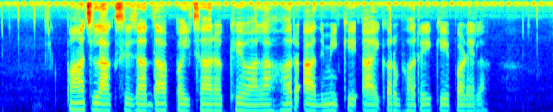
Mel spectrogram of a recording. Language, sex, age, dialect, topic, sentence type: Bhojpuri, male, 18-24, Western, banking, statement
